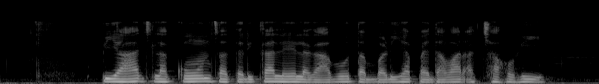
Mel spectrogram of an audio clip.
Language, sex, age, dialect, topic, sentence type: Chhattisgarhi, male, 18-24, Northern/Bhandar, agriculture, question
